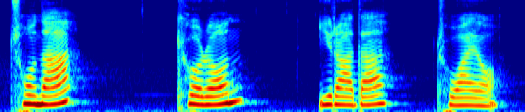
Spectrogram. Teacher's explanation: Hyut in general should be read very softly in Korean language. You actually hardly can hear h sound in Korean language, especially when it's preceded by niun, miun, ing or real, or surrounded by vowel sounds.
